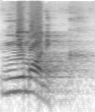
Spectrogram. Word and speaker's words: mnemonic: M is silent, mnemonic.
